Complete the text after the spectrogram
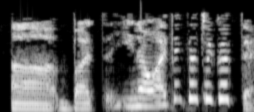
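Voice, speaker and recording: A man is speaking. His voice is somewhat breathy. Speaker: podcaster and author. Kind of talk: interview answer.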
